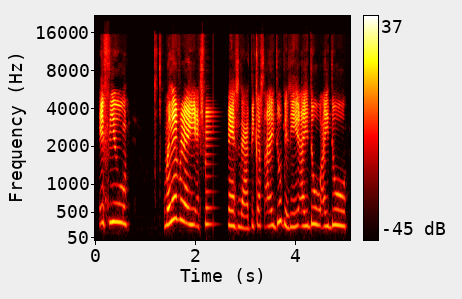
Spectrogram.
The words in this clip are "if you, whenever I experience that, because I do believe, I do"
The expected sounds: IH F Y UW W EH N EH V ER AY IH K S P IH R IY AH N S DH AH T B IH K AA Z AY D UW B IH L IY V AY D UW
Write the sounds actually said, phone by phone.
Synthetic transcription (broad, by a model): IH F Y UW W EH N EH V ER AY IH K S P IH IY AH N S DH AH T B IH K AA S AY D UW B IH L IY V AY D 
